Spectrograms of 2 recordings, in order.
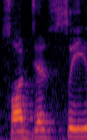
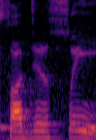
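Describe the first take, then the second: Both takes have the same delivery.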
